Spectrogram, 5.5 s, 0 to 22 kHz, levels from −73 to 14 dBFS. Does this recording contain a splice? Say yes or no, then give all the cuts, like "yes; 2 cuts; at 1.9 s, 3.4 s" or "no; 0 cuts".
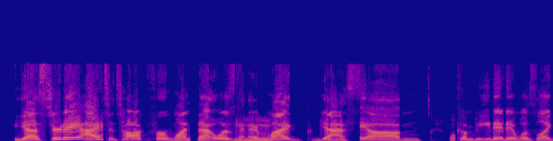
yes; 6 cuts; at 1.0 s, 1.5 s, 1.9 s, 2.3 s, 3.6 s, 4.5 s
